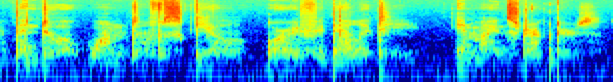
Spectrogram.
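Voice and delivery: ordinary delivery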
